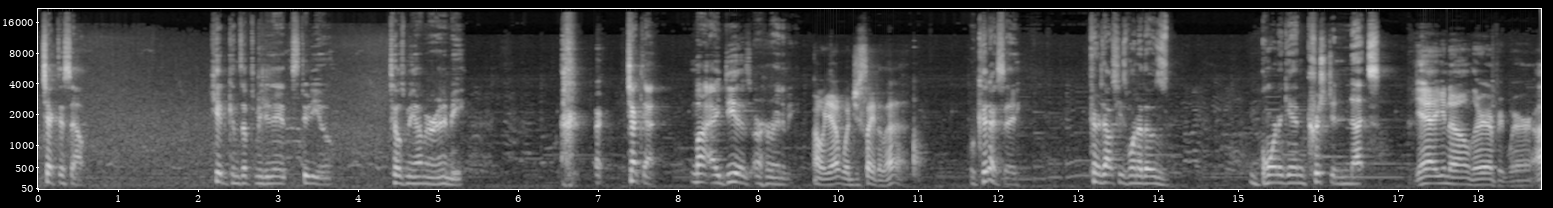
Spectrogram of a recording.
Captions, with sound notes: - Check this out. Kid comes up to me today at the studio, tells me I'm her enemy. (professor scoffs) Check that, my ideas are her enemy. - Oh, yeah? What'd you say to that? - What could I say? Turns out she's one of those born-again Christian nuts. - Yeah, you know, they're everywhere.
